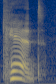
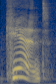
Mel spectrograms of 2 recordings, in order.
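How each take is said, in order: First: "can't" with a front vowel, as in "cat"; American can't. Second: Second "can't" with an open "ah" vowel; broad-A can't. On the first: Teacher showing learners the American way, "can't" with front vowel. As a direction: say "can't" as "kant" with an American short A. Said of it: "with a soft vowel". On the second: Teacher showing learners what to avoid, "can't" with broad A. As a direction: say "can't" as "kahnt". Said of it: "instead of saying can't as can't". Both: Shown as a demonstration.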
